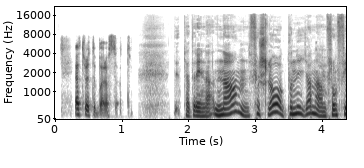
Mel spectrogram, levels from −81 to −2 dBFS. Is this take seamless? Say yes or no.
no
